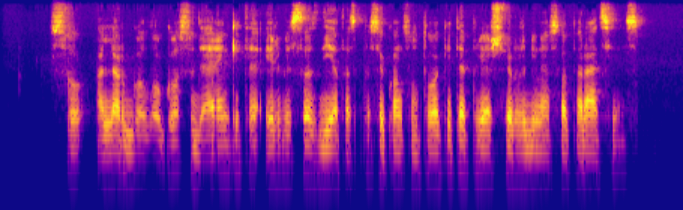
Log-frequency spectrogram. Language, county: Lithuanian, Šiauliai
